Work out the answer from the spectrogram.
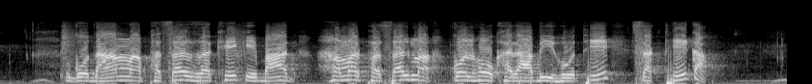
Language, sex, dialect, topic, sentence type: Chhattisgarhi, male, Eastern, agriculture, question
